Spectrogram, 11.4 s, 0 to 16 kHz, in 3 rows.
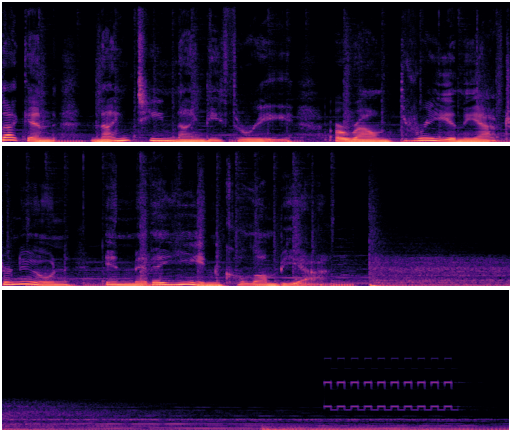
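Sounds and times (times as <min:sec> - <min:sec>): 
speech: 0:00.0 - 0:06.6
low sustained droning music bed: 0:00.0 - 0:11.4
telephone ringing with rapid electronic trill: 0:10.0 - 0:11.3.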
